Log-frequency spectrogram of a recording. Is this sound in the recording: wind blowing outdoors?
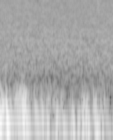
yes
